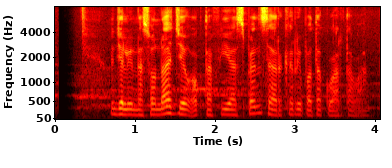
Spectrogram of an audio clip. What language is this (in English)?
Sundanese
